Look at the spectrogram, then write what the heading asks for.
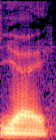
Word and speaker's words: Ye: Okay, well, I'll say to ye, pronounced yay by some, genius move.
